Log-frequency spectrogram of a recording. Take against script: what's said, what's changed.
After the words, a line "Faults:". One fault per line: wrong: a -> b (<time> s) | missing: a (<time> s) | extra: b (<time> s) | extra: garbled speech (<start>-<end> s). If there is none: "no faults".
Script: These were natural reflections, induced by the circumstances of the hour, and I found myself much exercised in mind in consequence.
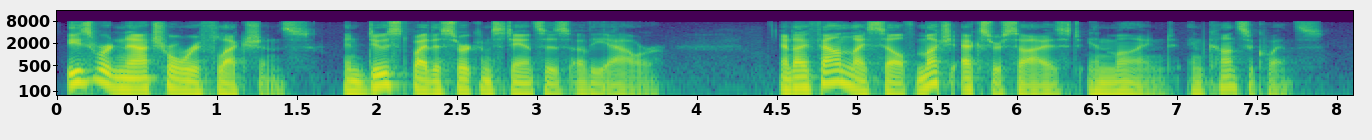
These were natural reflections, induced by the circumstances of the hour, and I found myself much exercised in mind in consequence.
Faults:
no faults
